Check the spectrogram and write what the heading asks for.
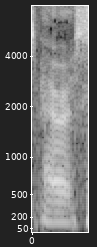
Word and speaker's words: Parius: Oh, yes, but it's spelled P-A-R-I-U-S, Paris.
